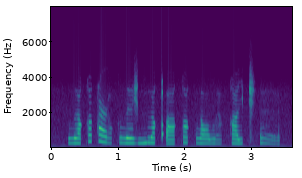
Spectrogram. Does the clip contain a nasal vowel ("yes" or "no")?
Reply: no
